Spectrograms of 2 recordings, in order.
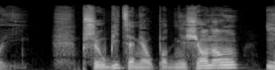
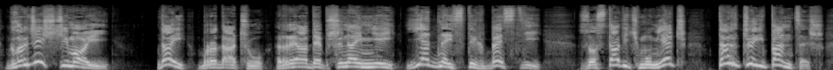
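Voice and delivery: high, raised voice of an angry king; roaring commands; 10 semitones higher than usual. A narrator's reading. King Padella ordering guards to seize the bearded man, roaring. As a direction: call the guards and order them about. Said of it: "ryknął Padella".

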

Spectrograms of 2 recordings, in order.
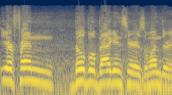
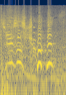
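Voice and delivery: laughing outraged yell. Real, not acted. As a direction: yell at him through laughter for saying it. Friend said forbidden word.

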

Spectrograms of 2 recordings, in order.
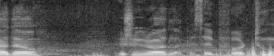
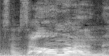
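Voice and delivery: eager hope; 9 semitones higher, 9 dB louder, slower than usual. Real, not acted. Hoping to catch salmon.

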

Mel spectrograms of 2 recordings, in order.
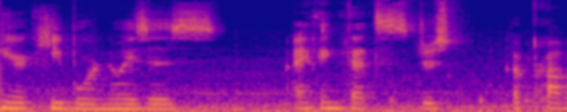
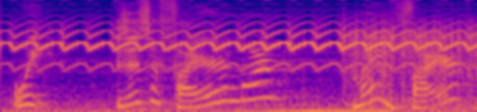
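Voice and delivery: startled alarm; 14 semitones higher, 4 dB louder than usual. Real, not acted.

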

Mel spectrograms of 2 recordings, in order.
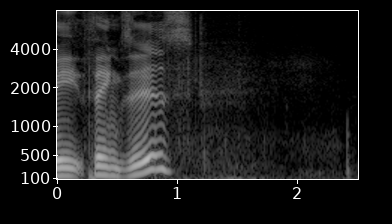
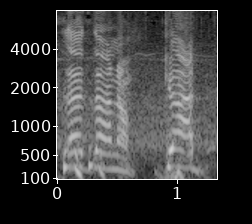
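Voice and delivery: higher, louder angry yell; frustrated yelling; 11 semitones higher, 9 dB louder, slower than usual. Real, not acted. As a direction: shout in defeat. Losing the match.

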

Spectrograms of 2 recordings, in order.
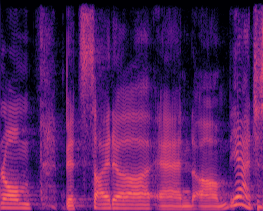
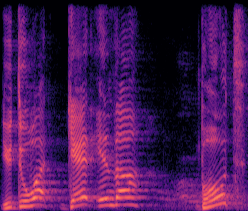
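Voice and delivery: commanding call; 8 semitones higher than usual. Retold or imitated. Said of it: "he told them".

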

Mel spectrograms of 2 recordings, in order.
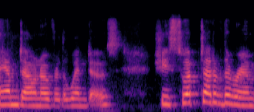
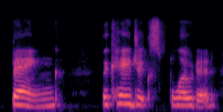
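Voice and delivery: plain reading voice

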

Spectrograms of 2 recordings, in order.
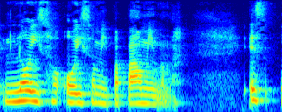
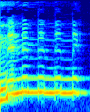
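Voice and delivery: mocking blah blah; 10 semitones higher, 4 dB quieter than usual.

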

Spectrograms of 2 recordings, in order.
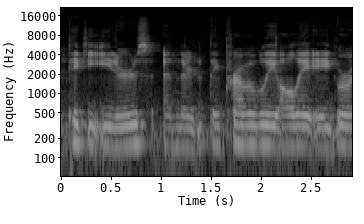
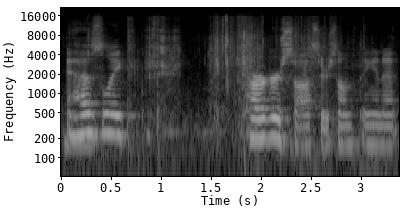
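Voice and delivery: chewing while talking; talking between bites; mouth full; 3 semitones higher than usual. Real, not acted. Seen 1: Bites burger at -5, cheeks full and jaw chewing during words.

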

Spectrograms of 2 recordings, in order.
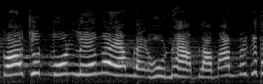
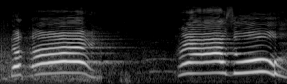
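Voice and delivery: slow loud drawn-out holler; calling out; 5 semitones higher, 8 dB louder, much slower than usual. Acted. Woman hollering to Đực on the river, slow loud. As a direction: hail him from far away.

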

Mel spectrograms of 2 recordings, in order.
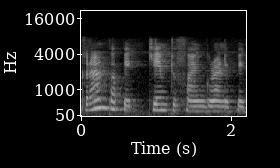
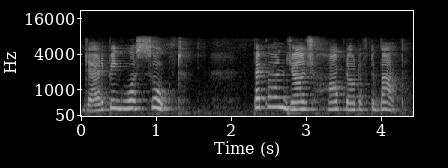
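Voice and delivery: usual speaking voice

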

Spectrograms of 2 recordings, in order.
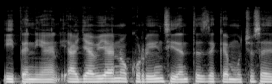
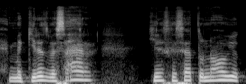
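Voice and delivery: higher-pitched mocking questions; mock indignation; 6 semitones higher than usual. Sergeant rebuffs the recruit's hug, mock indignant. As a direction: imitate a sergeant scoffing at affection.

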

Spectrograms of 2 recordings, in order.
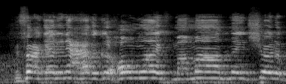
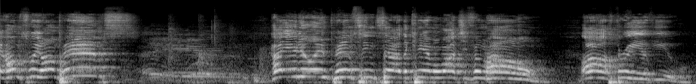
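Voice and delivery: shouted greeting; 4 semitones higher than usual. Real, not acted. Comic shouting greetings at crowd.

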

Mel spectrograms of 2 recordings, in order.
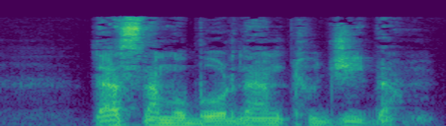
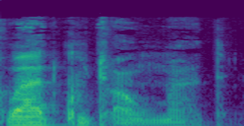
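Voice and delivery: plain reading voice

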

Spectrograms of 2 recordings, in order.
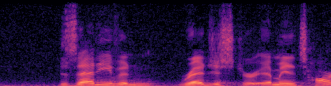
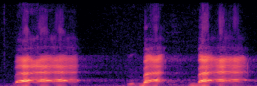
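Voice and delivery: high playful baa like a sheep; sheep bleat imitation; 5 semitones higher, 3 dB louder, much slower than usual. Shown as a demonstration. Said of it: "He's got his eye on his sheep".

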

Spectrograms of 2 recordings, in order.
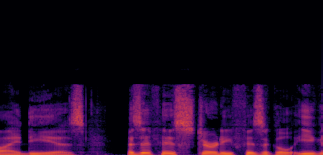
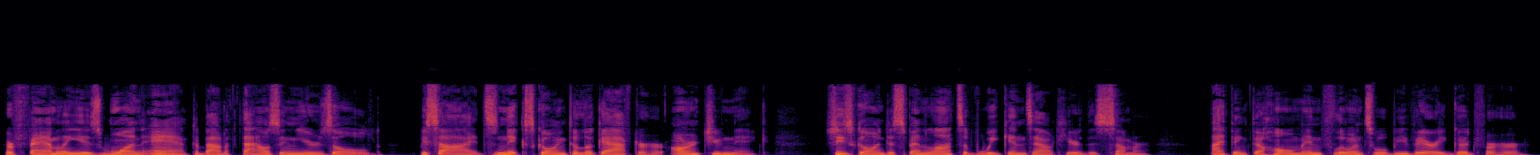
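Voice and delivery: higher, breezy Daisy; Daisy brushing off Tom, higher; Daisy voiced; 7 semitones higher than usual. A narrator's reading.

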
